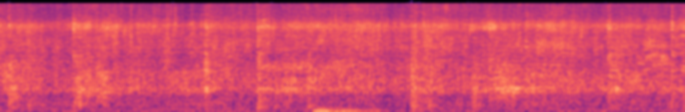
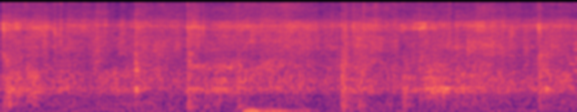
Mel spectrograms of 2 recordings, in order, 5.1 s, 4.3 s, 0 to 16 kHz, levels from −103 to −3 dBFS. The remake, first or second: second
